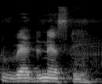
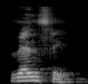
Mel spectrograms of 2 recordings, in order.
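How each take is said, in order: First: "Wednesday" as Wed-nes-day, three syllables; D wrongly sounded. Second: "Wednesday" as Wens-day, two syllables; silent D. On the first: Teacher shows the mistake to avoid, Wednesday with sounded D. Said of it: "not Wednesday". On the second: Teacher models the correct word, Wednesday with silent D. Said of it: "D is silent". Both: Shown as a demonstration.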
